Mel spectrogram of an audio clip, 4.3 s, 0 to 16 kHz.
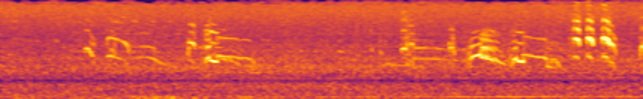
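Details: Flock of four Ruddy Turnstones in breeding plumage, Michigan, May 16, give quick bursts of short, down-slurred chattering notes in two clusters over a steady low rumble of wind or surf.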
